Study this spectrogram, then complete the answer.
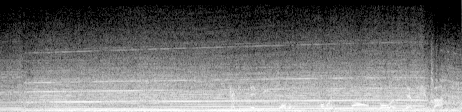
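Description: Porsche Cup race car on a lap in iRacing, its engine holding a loud steady high-pitched drone with gear-shift blips near the end, and someone talking over it.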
